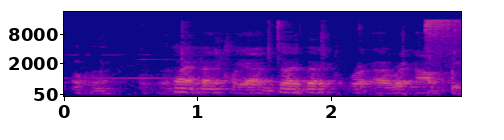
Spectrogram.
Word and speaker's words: retinopathy: Diabetically, I have diabetic retinopathy. It's called. I'm sorry. How do you pronounce it?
